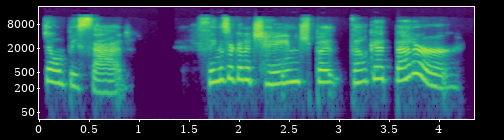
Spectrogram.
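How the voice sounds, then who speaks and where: High-pitched female actor as a loyal best friend, soothing and encouraging, in a screenplay read. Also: animated, takes it slowly, full character voice. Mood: reassuring. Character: Annie, loyal reassuring best friend of a nervous bride.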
